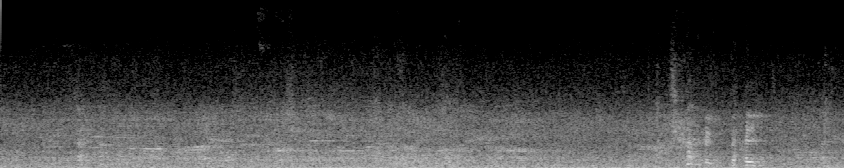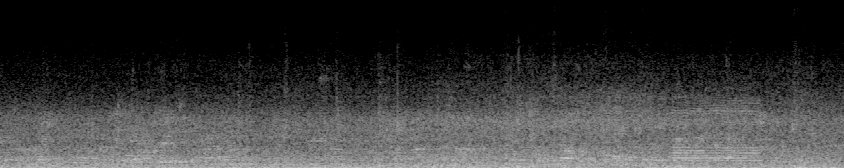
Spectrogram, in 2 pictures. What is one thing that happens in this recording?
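A steady hum of city traffic and crowd murmur fills the air.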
